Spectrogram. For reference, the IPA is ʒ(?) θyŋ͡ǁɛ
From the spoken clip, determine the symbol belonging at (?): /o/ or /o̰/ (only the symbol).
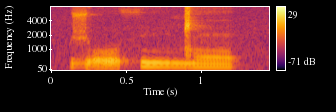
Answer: o̰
